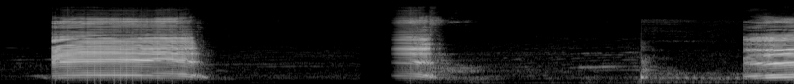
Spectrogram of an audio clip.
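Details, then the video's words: Repeated cow mooing: a long loud bellow, a shorter moo trailing off, a faint murmur, then another strong moo starting at the close. "Sound of cow"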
